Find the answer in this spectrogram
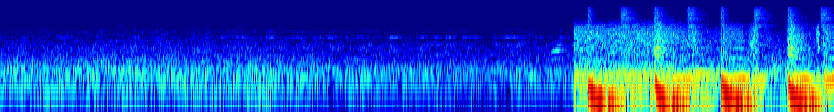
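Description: Low steady background hum for about four seconds, then loud background music with electric guitar and a heavy, even drum beat cuts in.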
